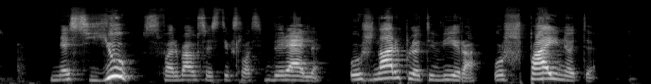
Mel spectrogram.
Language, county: Lithuanian, Vilnius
